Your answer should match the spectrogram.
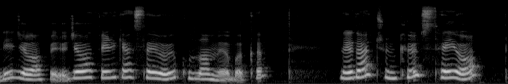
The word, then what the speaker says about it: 세요: Yani şayo falan diye okunmuyor, seyo diye okunuyor.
